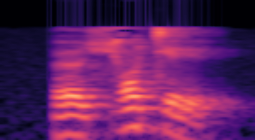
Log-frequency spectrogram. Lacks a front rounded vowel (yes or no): no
